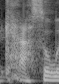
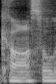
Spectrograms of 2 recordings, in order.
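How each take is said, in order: First: Castle is said with a Melbourne vowel. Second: Castle is said with another Australian vowel. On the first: "Melbourne's got their little nuances. They say castle" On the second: "instead of castle"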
